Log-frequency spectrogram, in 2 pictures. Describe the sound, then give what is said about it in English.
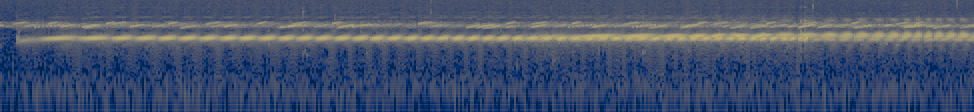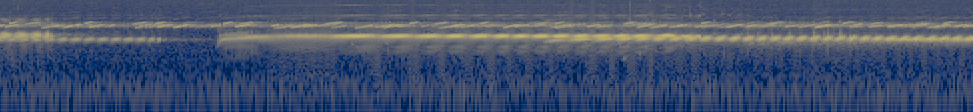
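Long, steady musical breeding trills of American toads in the springtime landscape of the east, several overlapping at slightly different pitches, each sustained for many seconds with a brief pause before another resumes; loud, no voices. “In the east, the springtime landscape comes alive with the long, dreamlike trills of American toads.”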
